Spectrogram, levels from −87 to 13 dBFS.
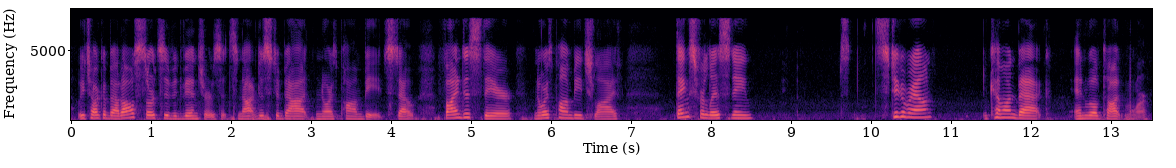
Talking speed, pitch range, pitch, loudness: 160 wpm, 185-230 Hz, 210 Hz, -27 LUFS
